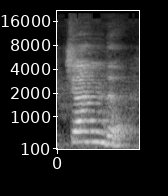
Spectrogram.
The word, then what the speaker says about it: चंद: अनुस्वार जो है उसका उच्चारण हम च के बाद करते हैं, जैसे चंद।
